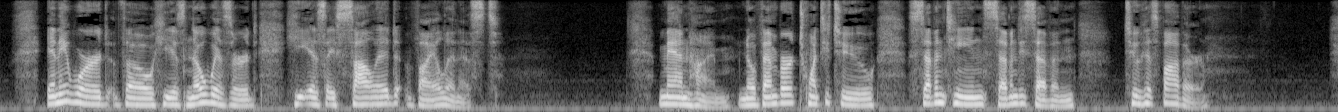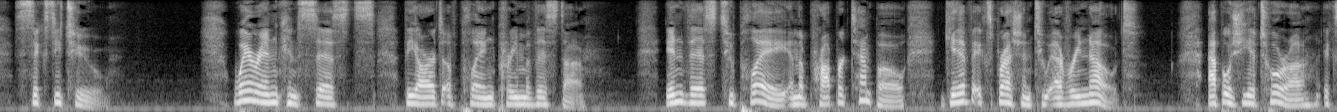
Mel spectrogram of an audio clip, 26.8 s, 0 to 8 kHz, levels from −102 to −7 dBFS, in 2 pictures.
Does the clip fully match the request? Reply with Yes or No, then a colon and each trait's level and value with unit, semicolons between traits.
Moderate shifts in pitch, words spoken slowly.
Yes: average, 4.1 semitones; slow, 100 wpm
